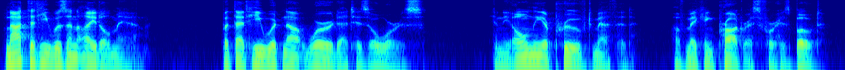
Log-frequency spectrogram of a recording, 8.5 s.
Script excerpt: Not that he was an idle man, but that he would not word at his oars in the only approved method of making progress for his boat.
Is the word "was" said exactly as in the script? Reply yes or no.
yes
